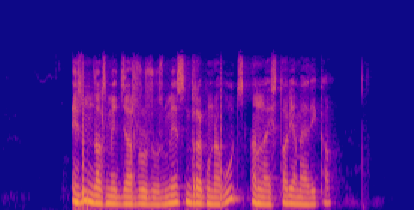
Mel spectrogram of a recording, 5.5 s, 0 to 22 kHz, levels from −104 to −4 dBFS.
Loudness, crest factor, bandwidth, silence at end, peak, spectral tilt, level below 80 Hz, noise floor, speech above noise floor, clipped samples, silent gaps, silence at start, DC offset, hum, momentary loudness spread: -36 LUFS; 18 dB; 7.6 kHz; 1.1 s; -18 dBFS; -6.5 dB/octave; -66 dBFS; -74 dBFS; 39 dB; under 0.1%; none; 0.95 s; under 0.1%; none; 10 LU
